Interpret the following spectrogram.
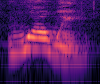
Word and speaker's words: Huawei: Les gens disent que je prononce mal. Mais c'est Huawei.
